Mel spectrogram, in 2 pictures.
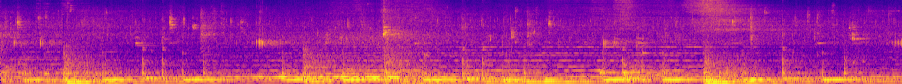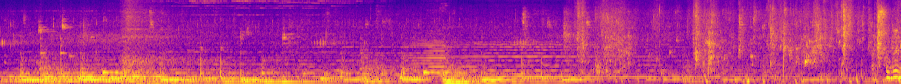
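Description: Water drips and splashes inside a flooded cave, with steady trickling and irregular wet plops echoing continuously, no voices over it.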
